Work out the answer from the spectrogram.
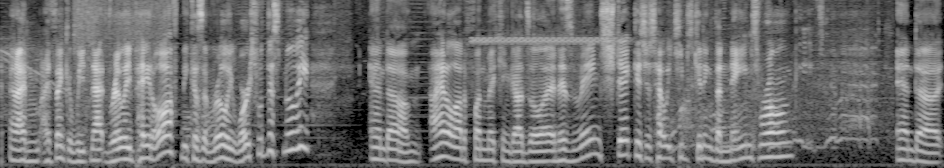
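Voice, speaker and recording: Man giving casual, rambling commentary. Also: fairly high pitch. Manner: rambling, halting, chuckling now and then. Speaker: fan dub creator giving behind-the-scenes commentary.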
